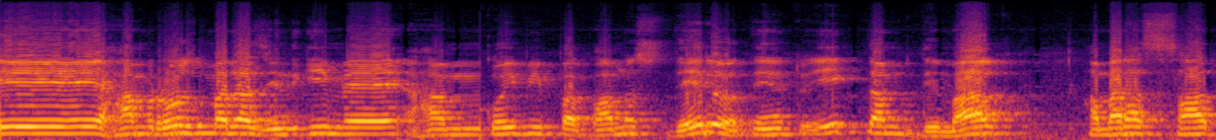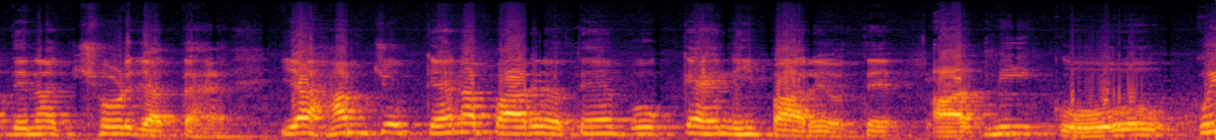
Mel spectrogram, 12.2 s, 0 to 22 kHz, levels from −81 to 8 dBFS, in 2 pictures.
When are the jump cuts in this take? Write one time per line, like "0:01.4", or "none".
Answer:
0:10.7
